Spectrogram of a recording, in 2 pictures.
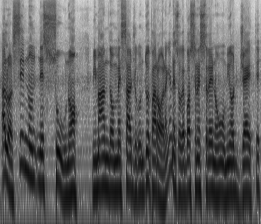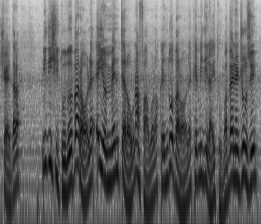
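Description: A man's voice: medium pitch, very animated, fast, a bit bright, a little hiss or hum. A man hosting an evening radio show, chatting, reading dedications and reading a storybook aloud, often repeating his words. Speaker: radio host.

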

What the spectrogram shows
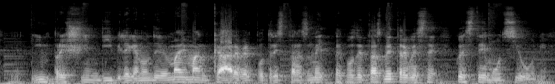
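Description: A man's voice: lowish voice, fairly even intonation, normal speed, faint music behind. A male radio host asking long, rambling questions, often filling with "insomma" and "no?". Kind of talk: radio interview.

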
